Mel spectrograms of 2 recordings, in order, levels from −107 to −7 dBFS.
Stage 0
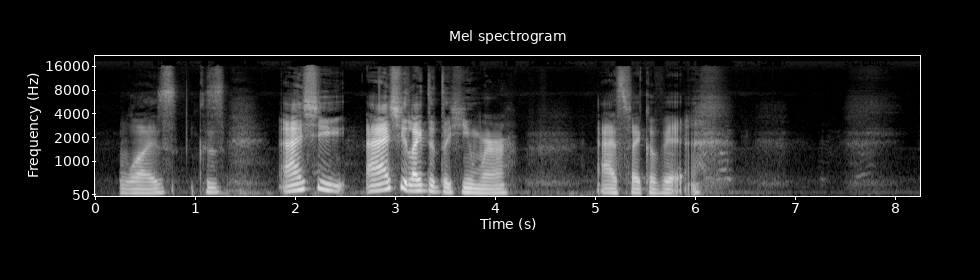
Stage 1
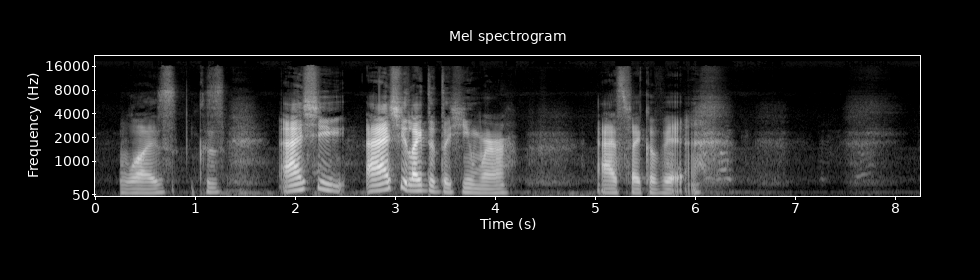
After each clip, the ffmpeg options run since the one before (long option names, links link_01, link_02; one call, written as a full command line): ffmpeg -i in.wav -filter_complex "[0:a]equalizer=frequency=250:width_type=o:width=1:gain=-11,equalizer=frequency=500:width_type=o:width=1:gain=4,equalizer=frequency=1000:width_type=o:width=1:gain=10,equalizer=frequency=2000:width_type=o:width=1:gain=5,equalizer=frequency=4000:width_type=o:width=1:gain=6,acrossover=split=160|1500|2900[link_01][link_02][link_03][link_04];[link_01]acompressor=threshold=-47dB:ratio=6[link_05];[link_05][link_02][link_03][link_04]amix=inputs=4:normalize=0,volume=-4dB" out.wav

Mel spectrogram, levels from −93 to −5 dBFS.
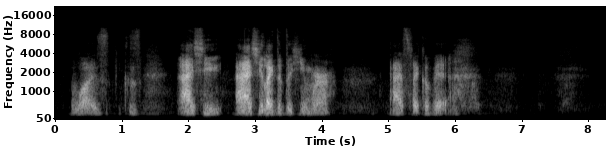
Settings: ffmpeg -i in.wav -af "afftfilt=real='hypot(re,im)*cos(2*PI*random(0))':imag='hypot(re,im)*sin(2*PI*random(1))':win_size=512:overlap=0.75,afftfilt=real='re*between(b*sr/4096,200,10000)':imag='im*between(b*sr/4096,200,10000)':win_size=4096:overlap=0.75,highshelf=frequency=3700:gain=-8.5" out.wav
